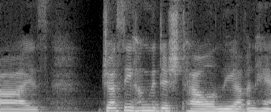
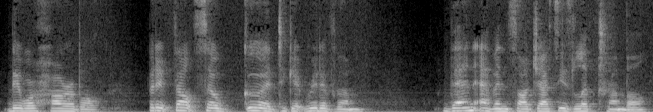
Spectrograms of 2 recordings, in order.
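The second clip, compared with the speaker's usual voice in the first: plain reading voice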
